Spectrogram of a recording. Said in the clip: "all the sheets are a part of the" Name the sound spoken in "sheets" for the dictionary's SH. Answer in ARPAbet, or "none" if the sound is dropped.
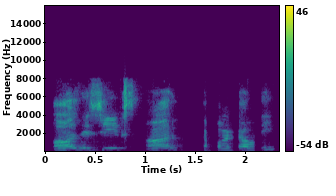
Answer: S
